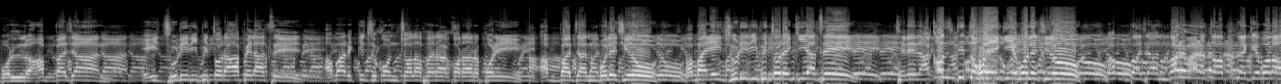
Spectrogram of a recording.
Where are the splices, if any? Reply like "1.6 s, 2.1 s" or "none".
5.3 s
